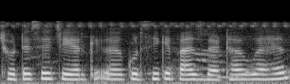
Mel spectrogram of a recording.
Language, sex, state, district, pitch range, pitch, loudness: Hindi, female, Chhattisgarh, Bilaspur, 230-255 Hz, 240 Hz, -13 LUFS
